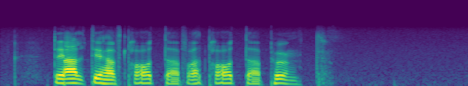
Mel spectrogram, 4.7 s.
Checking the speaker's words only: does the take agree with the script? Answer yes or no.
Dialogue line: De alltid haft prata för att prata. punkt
yes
